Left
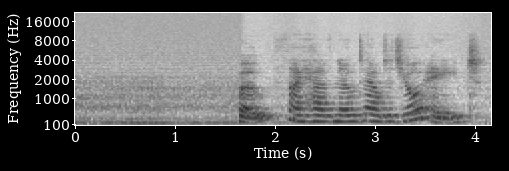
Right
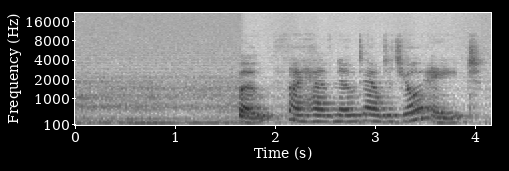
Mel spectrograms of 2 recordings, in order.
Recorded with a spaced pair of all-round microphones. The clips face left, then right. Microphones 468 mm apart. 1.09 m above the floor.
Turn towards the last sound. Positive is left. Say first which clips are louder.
# even
turn(degrees=35)  # may be behind; listen again after turning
